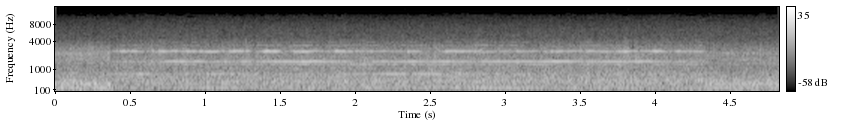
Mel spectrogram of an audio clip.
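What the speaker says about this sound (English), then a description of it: "a small station where the train stops only for a moment" A 1950s American passenger train pulls into a small station, a loud, steady rumble of cars with a faint high squeal of brakes held throughout, and no voices.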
